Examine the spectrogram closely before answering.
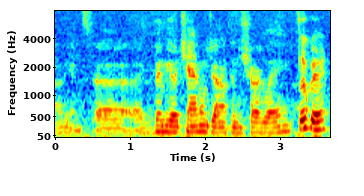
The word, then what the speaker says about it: Chiarle: front of an audience uh Vimeo Channel Jonathan charlay okay c h i a r l e is the last name I spell it pronounce it okay also I have an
